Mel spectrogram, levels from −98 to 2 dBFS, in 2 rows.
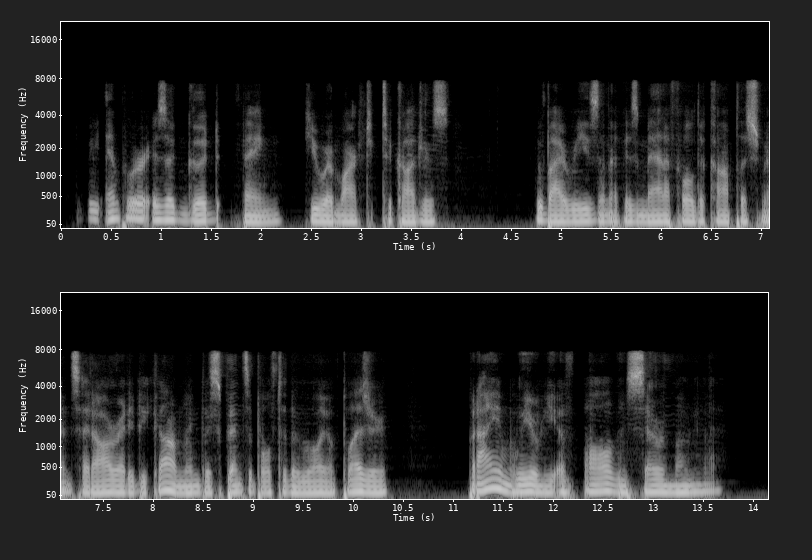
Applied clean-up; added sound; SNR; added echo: neural mask model DeepFilterNet 3.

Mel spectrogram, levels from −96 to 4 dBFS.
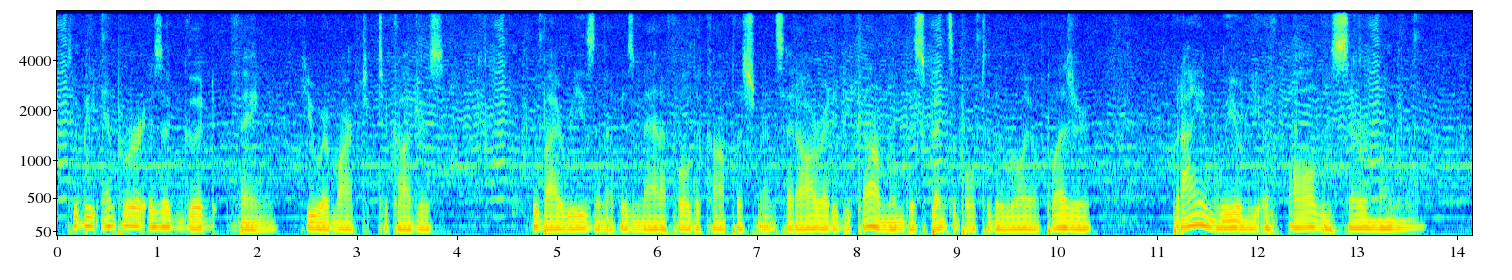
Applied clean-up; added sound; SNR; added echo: none; Buzz; 18 dB; none.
